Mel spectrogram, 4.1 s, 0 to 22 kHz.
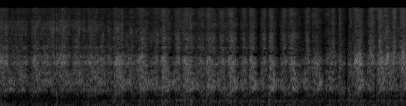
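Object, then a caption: Cardboard tissue box. Fingernails scratch quickly along the sides of a hollow Kleenex tissue box made of printed cardboard. The result is a steady, rapid, raspy scratching with a papery midrange centered around 800 Hz and a bright hiss on top, with almost no low end.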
